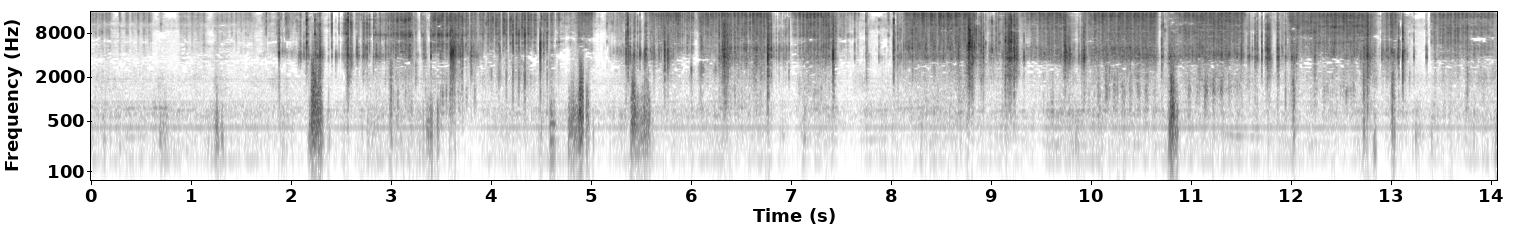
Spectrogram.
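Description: Stiff brushes scrubbing the greasy, rusty metal gear housing of an angle grinder: a bristle brush, then a steel wire brush, in rapid scratchy strokes with occasional knocks of the part against the tray. The scrubbing starts about two seconds in and pauses briefly a little past halfway. A faint steady hum lies underneath.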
